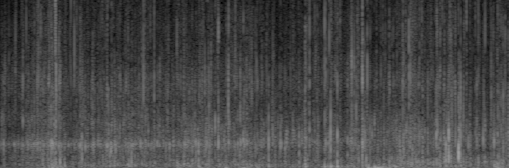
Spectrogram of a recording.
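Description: Clear plastic bubble wrap wrapped around a microphone is rubbed and pressed with fingertips. A steady, dense crinkling rustle fills the clip, scattered with many short, sharp clicks and crackles that give it a bright, rain-like patter.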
